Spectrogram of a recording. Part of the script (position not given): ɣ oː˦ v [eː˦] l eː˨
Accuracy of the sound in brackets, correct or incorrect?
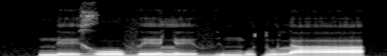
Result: correct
